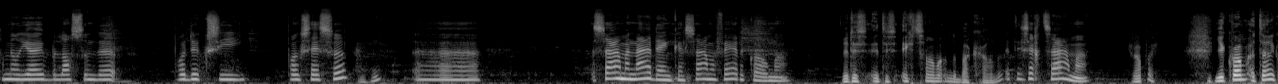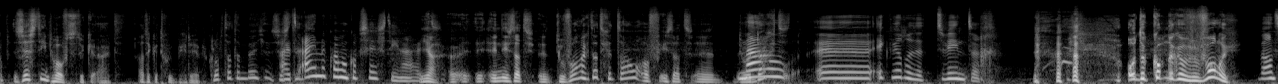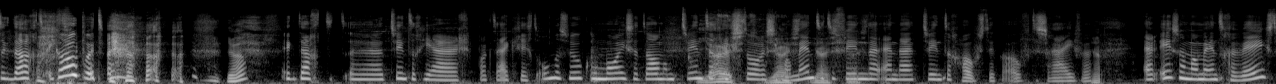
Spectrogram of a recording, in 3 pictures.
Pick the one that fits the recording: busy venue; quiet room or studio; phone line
busy venue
